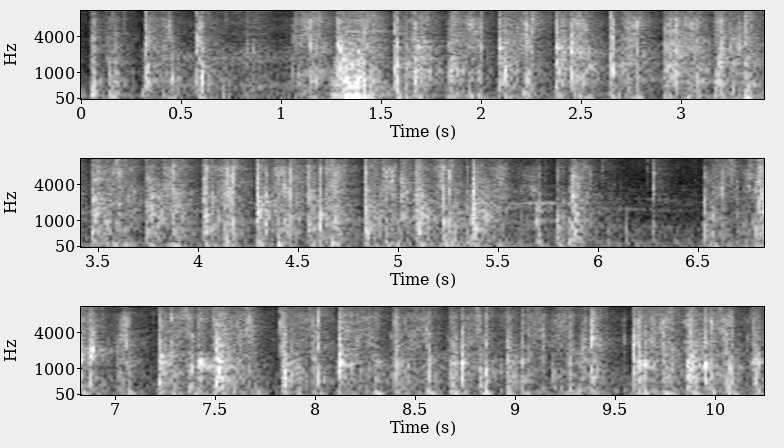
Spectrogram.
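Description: A tarot deck shuffled by hand: a rapid, continuous run of card flicks and slaps, with a short pause about six seconds in.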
